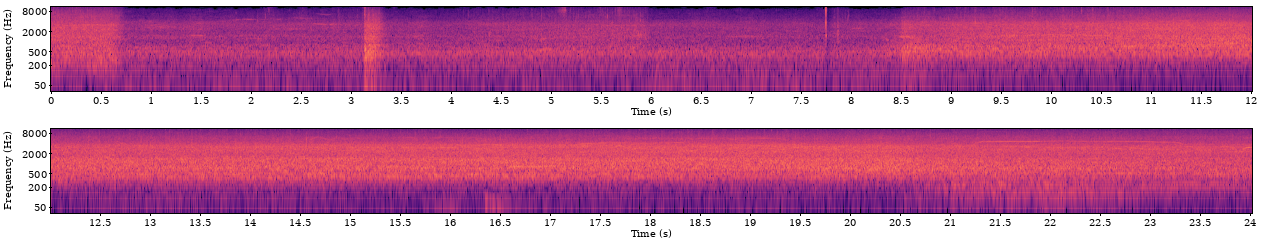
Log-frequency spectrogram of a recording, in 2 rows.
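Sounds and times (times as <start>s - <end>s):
stadium crowd cheering: 8.3s - 24.0s
whistles: 15.7s - 24.0s.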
